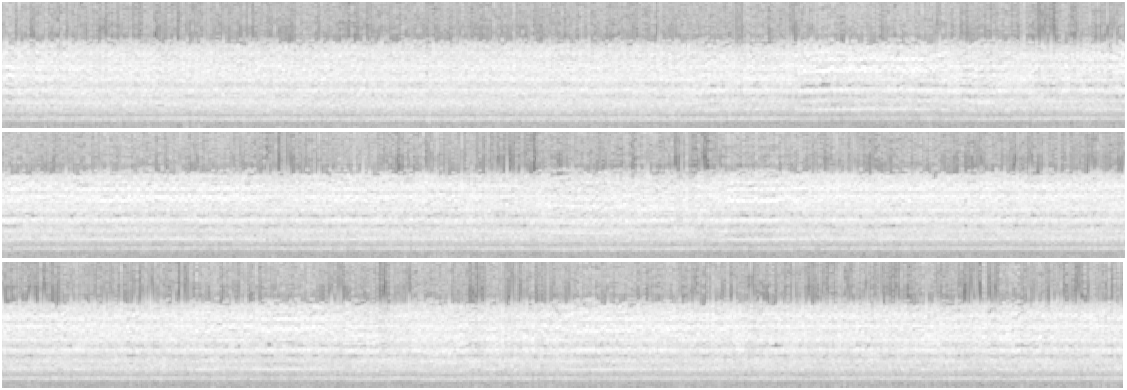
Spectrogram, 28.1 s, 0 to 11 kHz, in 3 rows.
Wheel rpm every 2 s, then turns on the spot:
220, 210, 210, 220, 230, 230, 230, 220, 230, 230, 230, 220, 230, 230.
none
